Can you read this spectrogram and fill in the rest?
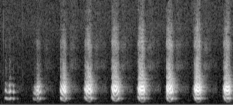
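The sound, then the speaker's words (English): A slate turkey call is run with part of the opening in its sound chamber box covered, in a steady series of about nine raspy yelps, each note evenly spaced and slightly muffled, fairly loud with no talking. “And there's an opening in that box, and you can cover up part of that opening and run the call.”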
